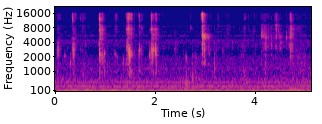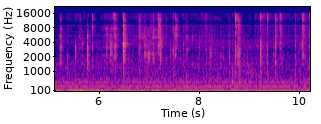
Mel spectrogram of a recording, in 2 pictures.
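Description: Plastic wrapping crinkles close by.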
